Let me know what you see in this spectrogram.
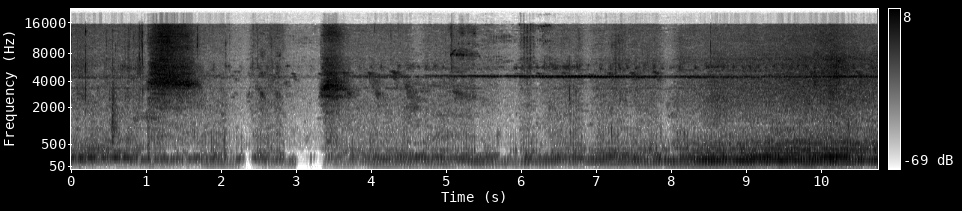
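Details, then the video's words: Two pet cats, Tayen and Lilu, sleeping while sick with colds, snore in a low, rough, continuous rumble with brief pauses near two and three seconds, growing slightly louder toward the end. "KUCING PILEK, TIDURNYA NGOROK"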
